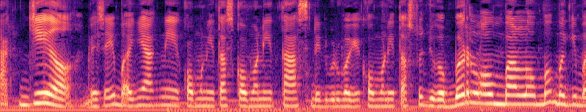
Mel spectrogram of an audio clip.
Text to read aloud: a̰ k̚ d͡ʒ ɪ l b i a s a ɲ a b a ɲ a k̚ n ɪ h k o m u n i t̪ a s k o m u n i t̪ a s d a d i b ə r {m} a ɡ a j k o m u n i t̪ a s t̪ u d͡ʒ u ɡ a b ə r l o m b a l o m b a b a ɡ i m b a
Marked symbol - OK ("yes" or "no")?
no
